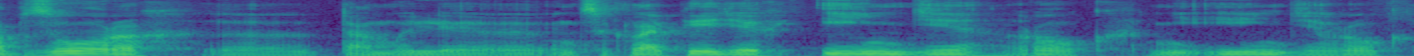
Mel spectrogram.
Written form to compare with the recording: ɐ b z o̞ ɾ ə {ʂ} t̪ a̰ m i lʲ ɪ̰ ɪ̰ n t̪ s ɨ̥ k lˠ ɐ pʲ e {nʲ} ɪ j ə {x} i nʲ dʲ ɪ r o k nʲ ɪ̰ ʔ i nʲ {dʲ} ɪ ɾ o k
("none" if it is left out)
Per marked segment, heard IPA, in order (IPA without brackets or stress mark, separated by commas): x, dʲ, x, dʲ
